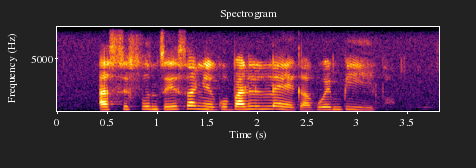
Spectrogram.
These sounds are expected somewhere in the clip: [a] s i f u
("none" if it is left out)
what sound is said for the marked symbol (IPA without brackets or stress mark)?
a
